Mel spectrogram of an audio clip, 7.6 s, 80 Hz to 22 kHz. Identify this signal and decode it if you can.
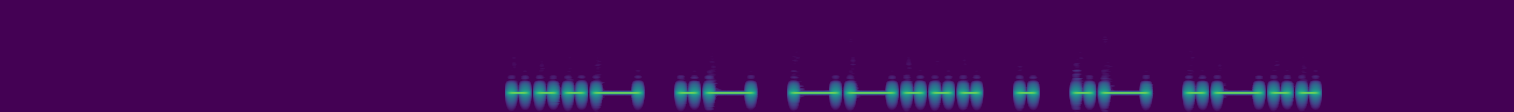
Morse code, heard as a keyed tone, about 17 wpm, 700 Hz. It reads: VA7EAL
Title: DXCC-100 Call Signs - 6 Characters - Repeated 3x - 17wpm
